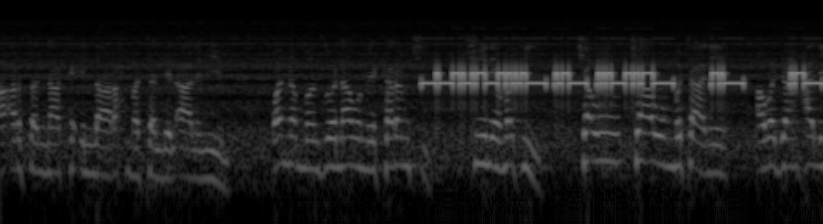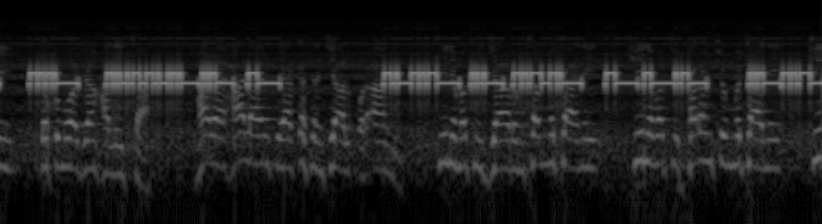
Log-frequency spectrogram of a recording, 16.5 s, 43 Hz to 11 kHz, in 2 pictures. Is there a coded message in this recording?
Yes: TTY/TDD text telephone tones (45.45 baud Baudot) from 4.2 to 16.5 s, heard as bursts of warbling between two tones, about 400 Hz shift, 1600 Hz centre. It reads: HE WAS THE GRANDSON OF THOMAS …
